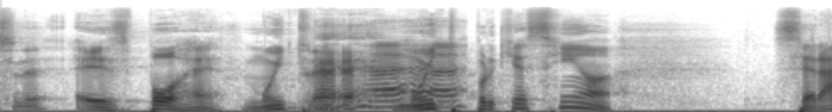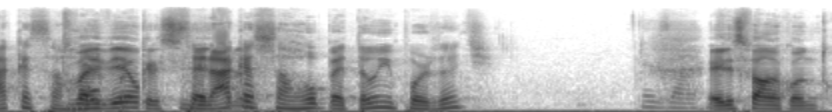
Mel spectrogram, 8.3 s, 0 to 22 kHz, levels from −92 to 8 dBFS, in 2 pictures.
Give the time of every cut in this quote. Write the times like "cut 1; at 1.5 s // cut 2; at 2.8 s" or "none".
cut 1; at 2.3 s // cut 2; at 4.8 s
